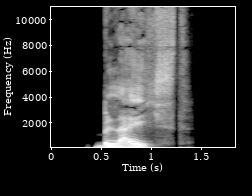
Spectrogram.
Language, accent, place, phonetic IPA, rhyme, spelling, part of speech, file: German, Germany, Berlin, [blaɪ̯çst], -aɪ̯çst, bleichst, verb, De-bleichst.ogg
- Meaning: second-person singular present of bleichen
